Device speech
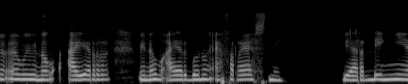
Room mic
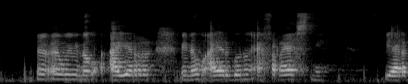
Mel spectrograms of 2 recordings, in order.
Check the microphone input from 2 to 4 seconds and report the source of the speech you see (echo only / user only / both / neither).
echo only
